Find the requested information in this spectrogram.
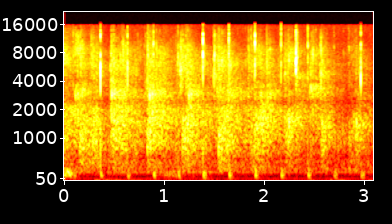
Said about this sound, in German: Lass uns immer einen Applaus geben.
